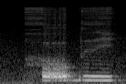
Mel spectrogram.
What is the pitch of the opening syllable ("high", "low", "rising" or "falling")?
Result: high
